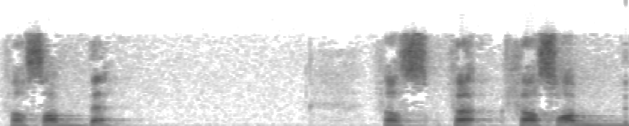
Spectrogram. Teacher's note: فصب صاد مفخمة والباء مرققة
